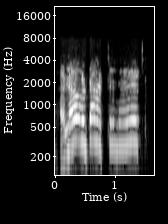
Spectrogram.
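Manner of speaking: playful squeaky greeting; high put-on voice. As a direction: chirp it like a cartoon doctor. Echoing Simpsons greeting.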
